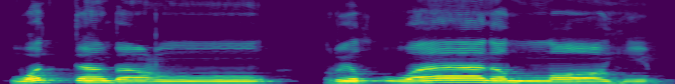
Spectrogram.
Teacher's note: را کو باریک ادا کریں گے، ضاد کو موٹا ادا کریں گے · عین کو موٹا ادا کرتے ہوئے واو کے ساتھ ملانا ہے ، واو مدہ ایک الف دال میں کھینچیں گے۔ واتبعوا رضوان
